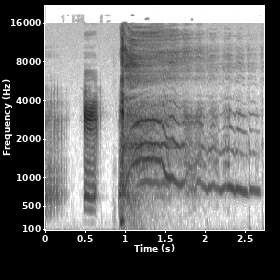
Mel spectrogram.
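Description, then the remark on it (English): A fart machine sounds a brief buzzy fart blast, then a longer drawn-out electronic fart that wavers downward in pitch and trails off in a thin squeak, loud with no talking. “I do have my fart machine on me, and this is my favorite sound.”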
